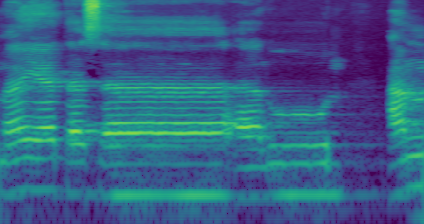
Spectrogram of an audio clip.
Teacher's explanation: gunah yang ditahan paling lama paling sempurna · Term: Akmal matakun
